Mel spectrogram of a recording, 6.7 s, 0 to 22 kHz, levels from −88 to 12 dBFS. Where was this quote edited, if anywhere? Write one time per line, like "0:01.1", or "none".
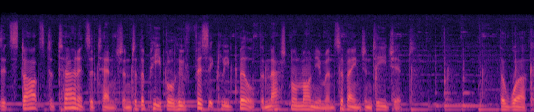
none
